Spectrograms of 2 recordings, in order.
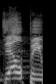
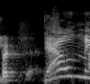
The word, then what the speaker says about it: Delpy: Wait, even more important, you're going out with Julie Delpy? That's what he really wants to talk about. Delpy. What'd you call her? Delpy with a P. Delme.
